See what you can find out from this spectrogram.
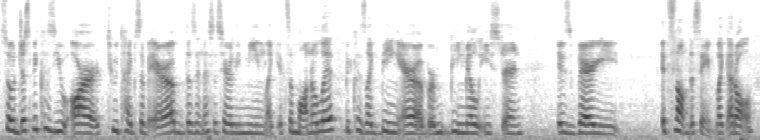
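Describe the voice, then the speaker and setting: A woman's voice: mid-range voice, steady tone, moderate pace, slight background noise. A young woman who is an international student, talking casually with lots of "like" while giving her opinion. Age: young adult.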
